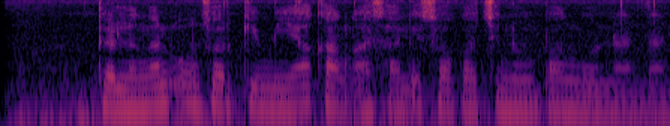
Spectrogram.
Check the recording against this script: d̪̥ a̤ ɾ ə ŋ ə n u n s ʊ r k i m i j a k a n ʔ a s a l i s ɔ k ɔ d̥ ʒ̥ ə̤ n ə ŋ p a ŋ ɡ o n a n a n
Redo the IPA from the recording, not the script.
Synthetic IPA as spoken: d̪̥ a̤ l ə ŋ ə n u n s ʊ r k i m i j a k a ŋ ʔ a s a l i s ɔ k ɔ d̥ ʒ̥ ə̤ n ə ŋ p a ŋ ɡ o n a n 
